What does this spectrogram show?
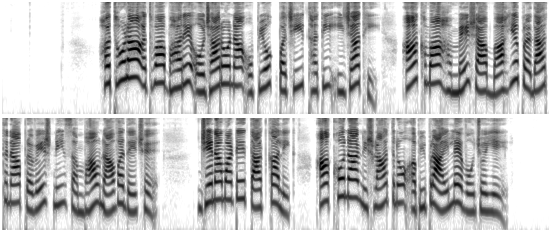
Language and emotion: Gujarati, neutral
